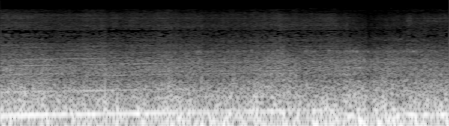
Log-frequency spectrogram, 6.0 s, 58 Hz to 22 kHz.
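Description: Honda CBR1100XX Super Blackbird's 1137 cc inline-four engine running steadily while riding, its exhaust a low burble, with a steady rush of wind over it.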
